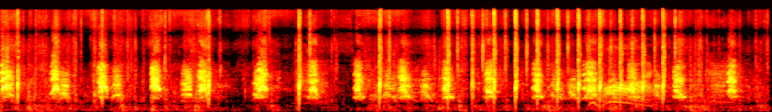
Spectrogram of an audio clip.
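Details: Crated Pinscher undergoing agitation work for protection training gives bursts of loud, rough barks in quick clusters, some doubled, over about ten seconds, with a man talking and urging in the background.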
